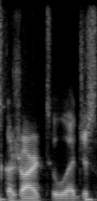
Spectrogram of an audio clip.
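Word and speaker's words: Kjær: pronounce uh kier stevie p has his own pronunciation maybe you're new here but it's kajar it's kajar to uh just like channel blue but yeah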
